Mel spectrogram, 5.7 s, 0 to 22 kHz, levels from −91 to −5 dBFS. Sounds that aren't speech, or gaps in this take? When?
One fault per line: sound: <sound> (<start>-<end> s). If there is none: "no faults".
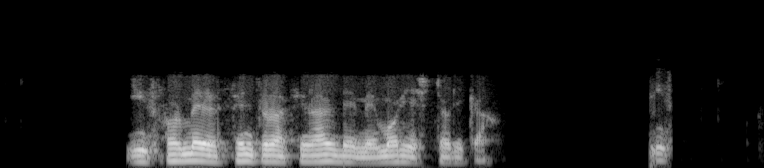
sound: laugh (4.9-5.1 s)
